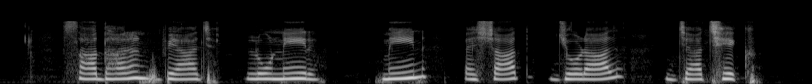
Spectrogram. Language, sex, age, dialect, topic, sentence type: Magahi, female, 18-24, Northeastern/Surjapuri, banking, statement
